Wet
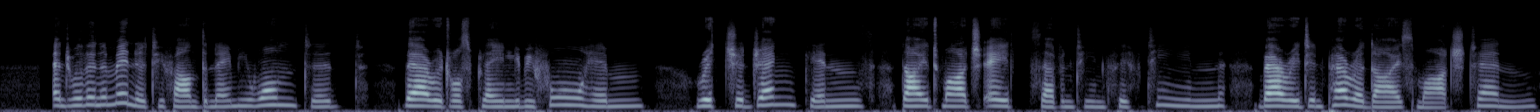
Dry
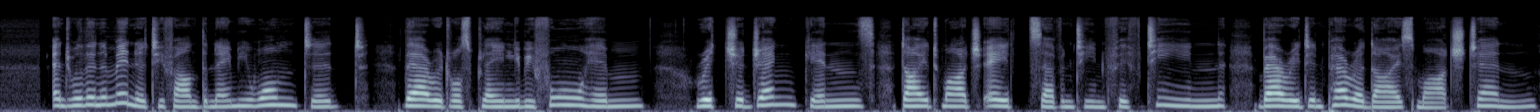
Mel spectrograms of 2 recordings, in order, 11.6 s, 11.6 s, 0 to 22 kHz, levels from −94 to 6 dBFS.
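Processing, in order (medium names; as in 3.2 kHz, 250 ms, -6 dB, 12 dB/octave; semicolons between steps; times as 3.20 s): graphic EQ 125/250/500/1000/2000/4000/8000 Hz -10/-5/-4/+6/+11/-7/-4 dB; level-controlled noise filter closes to 550 Hz, open at -18 dBFS; trim -8 dB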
